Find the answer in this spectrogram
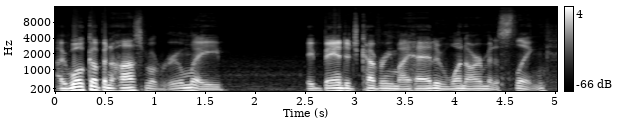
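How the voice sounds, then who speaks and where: A man reads a horror story aloud on his live stream in a low voice. He keeps a casual tone and often trips over words and restarts his lines. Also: steady tone, fairly quick. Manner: casual reading with frequent stumbles and restarts.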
